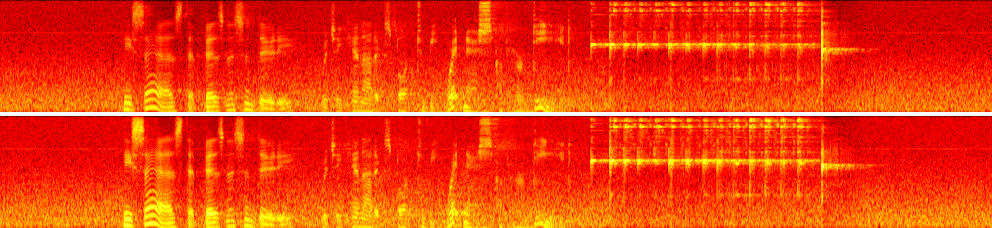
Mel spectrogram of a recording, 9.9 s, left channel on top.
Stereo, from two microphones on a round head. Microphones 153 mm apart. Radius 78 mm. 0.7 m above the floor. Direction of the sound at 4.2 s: 65° left (ahead or behind).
